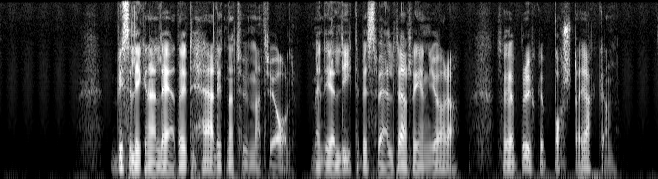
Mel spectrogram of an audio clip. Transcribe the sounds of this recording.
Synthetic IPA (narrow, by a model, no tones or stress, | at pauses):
vɪsːəliːɡənaɭɛːd̪aɾɪɛt̪hæːɭɪt̪nat̪ʰʉ̟ːɾma̰t̪ɾɪɑ̰ːl | mɛnd̪ɛæɭiːt̪əbɛsvæːɭɪt̪at̪ɾeːnjœːɾa̰ | sɔjɑːɡ̚bɾʉ̟ːkaɾbɔʂʈa̰jakʰːa̰n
